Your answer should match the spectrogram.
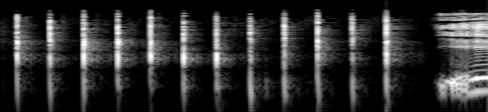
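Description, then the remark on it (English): About eleven sharp, evenly spaced hand claps, added by the host as applause after introducing his guest, in a quick steady rhythm, fairly loud and crisp, followed right after by a voice starting to speak. “Yeah, I added my own claps.”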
